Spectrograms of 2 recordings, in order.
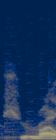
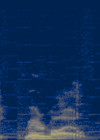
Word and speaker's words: puerile: Puerile, sorry, not puerile. I've heard people say it wrong so much that I've started doing it, but it is puerile, Latin, childish.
